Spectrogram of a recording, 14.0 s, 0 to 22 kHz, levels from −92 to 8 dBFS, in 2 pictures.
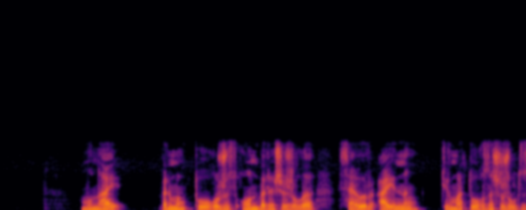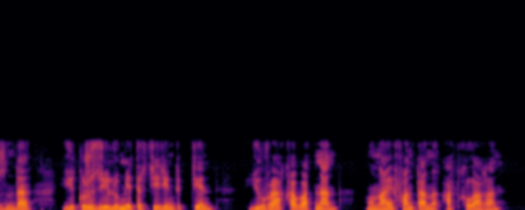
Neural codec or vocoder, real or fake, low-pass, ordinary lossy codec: none; real; 7.2 kHz; none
